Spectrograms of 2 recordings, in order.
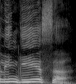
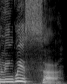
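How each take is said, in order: First: The u after the g is silent. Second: The u after the g is pronounced. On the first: The spelling change is taken to change the pronunciation. The speaker calls it wrong. "então agora eu falo linguiça. Não" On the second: Only the diaeresis was lost; the pronunciation stays. The speaker calls it right. "Você continua falando linguiça. Não muda. A fonética continua"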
